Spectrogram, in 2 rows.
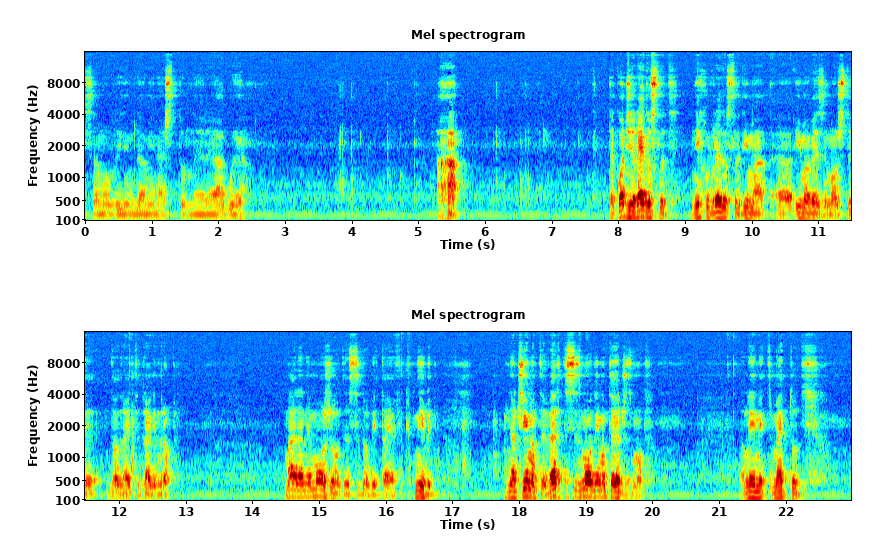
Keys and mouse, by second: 10.3-12.2 drag, 16.2 click, 18.9 click, 21.1 click.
